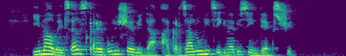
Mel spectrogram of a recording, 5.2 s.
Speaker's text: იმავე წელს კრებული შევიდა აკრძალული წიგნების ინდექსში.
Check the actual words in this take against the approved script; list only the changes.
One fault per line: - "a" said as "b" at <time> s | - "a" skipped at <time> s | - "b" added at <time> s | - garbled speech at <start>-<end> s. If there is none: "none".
none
